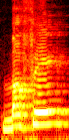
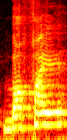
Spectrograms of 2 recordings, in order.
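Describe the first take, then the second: Both takes have the same delivery.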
